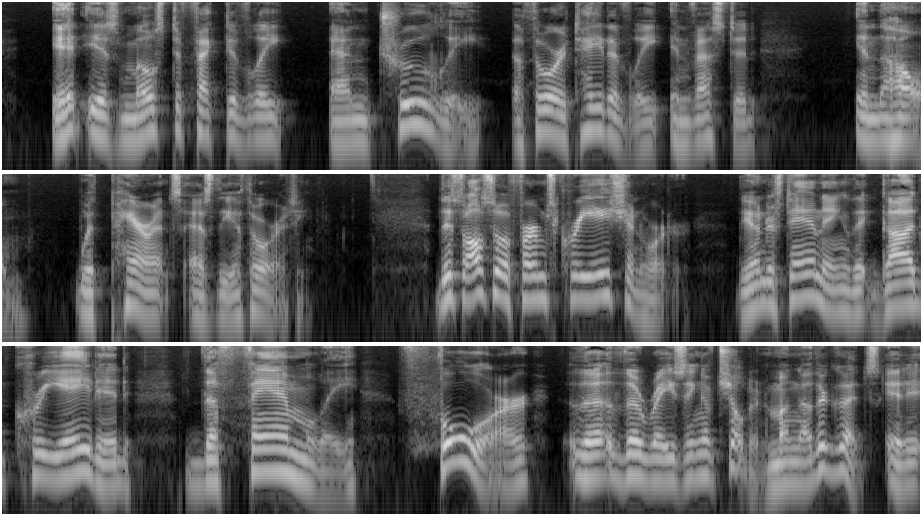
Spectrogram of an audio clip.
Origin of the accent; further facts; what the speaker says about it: Florida, United States; I've been fascinated with sharks ever since I was a little boy, and growing up in Florida, by the way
